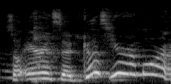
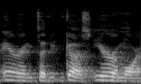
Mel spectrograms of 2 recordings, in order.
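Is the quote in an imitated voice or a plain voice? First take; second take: imitated; plain. First: The quote is said in an imitated voice. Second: The quote is said in a plain voice.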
